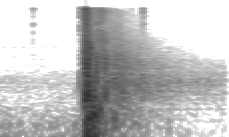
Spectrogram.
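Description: A single sharp gunshot from a double-action-only revolver firing wadcutter ammunition, a loud close crack with a short decaying ring, alone in otherwise quiet surroundings.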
